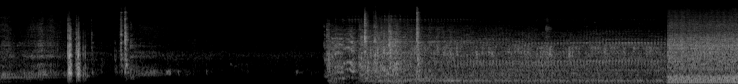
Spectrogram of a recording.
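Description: A couple of sharp clicks, then a Toyota Land Cruiser's engine starting and running steadily. A little over a second before the end the sound turns abruptly louder and fuller.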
